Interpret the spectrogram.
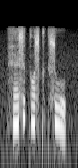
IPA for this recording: h ɛ s ɘ k ɔ s k ə k s u

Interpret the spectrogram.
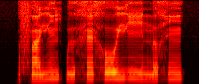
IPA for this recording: f ã˨ j ĩ˦ k͡p ɨ˨ h ɛ̃˧ h oː˦ j iː˦˨ n ə˨ h ĩ˦

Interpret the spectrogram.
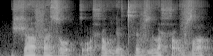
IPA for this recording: ʃ a f a z ɔ ʔ k ɔ̰ ħ ɔ ʊ̯ l ɛ t̪ʰ ɛ v l ɤ ħ ɔ̰ v zˤ i

